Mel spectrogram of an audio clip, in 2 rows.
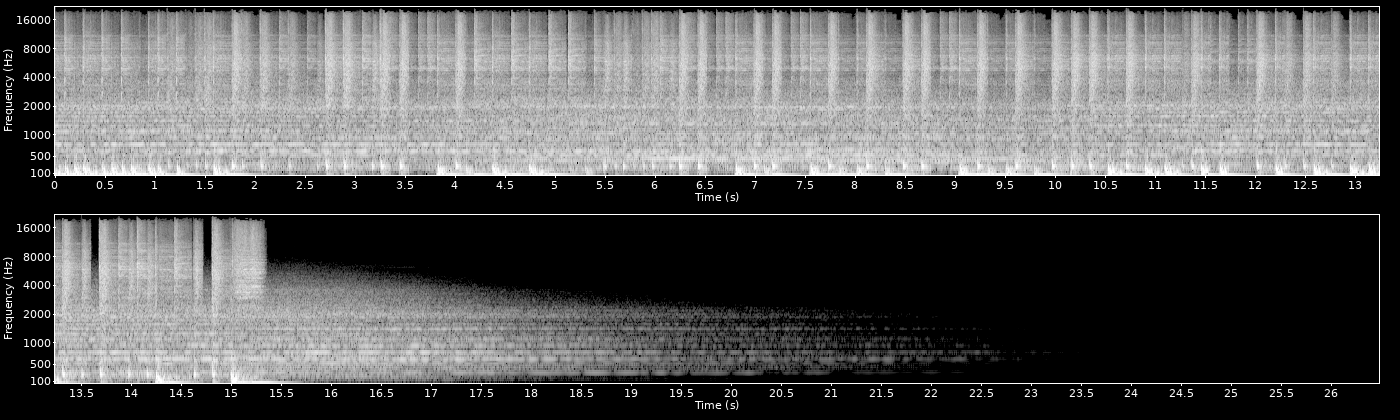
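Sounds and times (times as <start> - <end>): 
jungle breakbeat: 0.0 - 15.5.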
